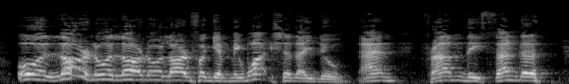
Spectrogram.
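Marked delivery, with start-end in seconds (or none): 0.2-3.5 terrified, desperate, frightened crying out. Telling the story of a frightened man on his knees, acting out a cry to the Lord. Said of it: "he cried out".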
